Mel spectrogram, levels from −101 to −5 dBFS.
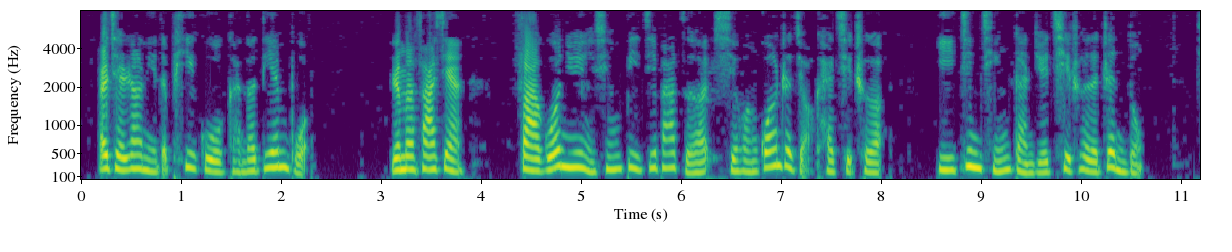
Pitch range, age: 190-250 Hz, 20-39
